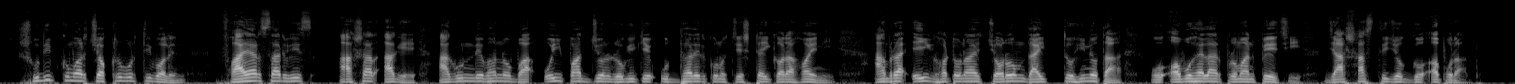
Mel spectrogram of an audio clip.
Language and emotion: Bengali, neutral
